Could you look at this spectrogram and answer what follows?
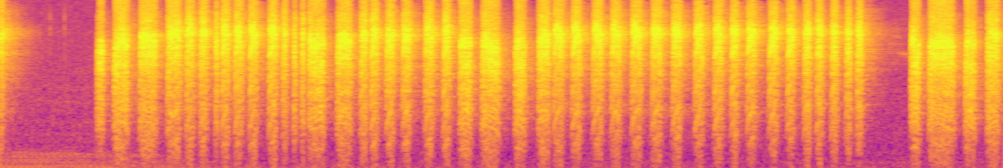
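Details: A lure call of the white-breasted woodswallow, played to draw its companions: after a second of quiet, a long, steady stream of rapid, scratchy squawks runs for about eight seconds, pauses, then starts again.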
